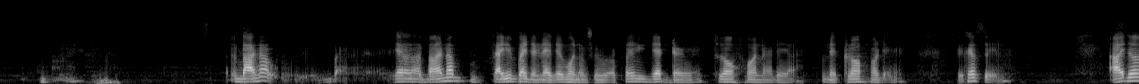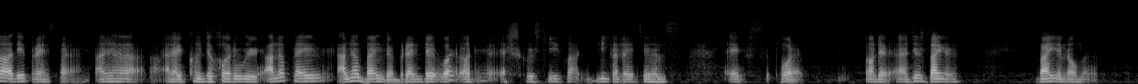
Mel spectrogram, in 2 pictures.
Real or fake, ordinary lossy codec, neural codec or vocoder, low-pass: fake; none; codec, 16 kHz in and 24 kHz out, 0.6 kbps, FireRedTTS-2 codec; 7.2 kHz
